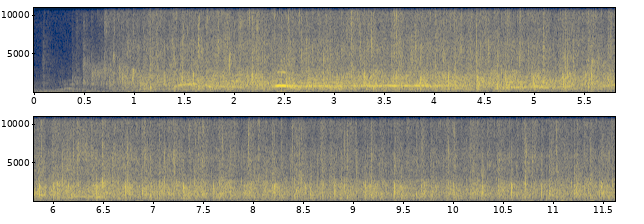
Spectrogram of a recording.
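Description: A large orchestra plays in an echoing hall.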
